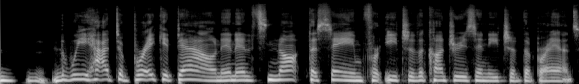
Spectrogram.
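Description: In a very clean recording with a silent background and a dry, close sound with no echo, a woman talks at a moderate pace with ordinary pitch variation in an ordinary speaking voice. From Connecticut, near New Haven. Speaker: former marketing executive. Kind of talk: interview.

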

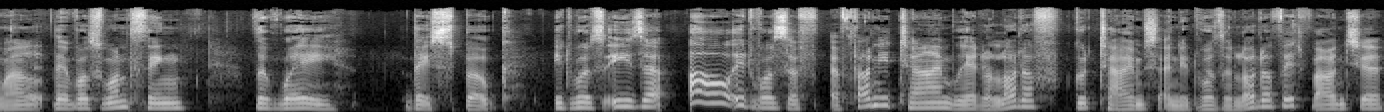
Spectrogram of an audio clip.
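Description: A woman with a German accent speaks at a fairly slow pace. Her fairly low voice makes very wide pitch swings. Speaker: journalist. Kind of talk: interview.

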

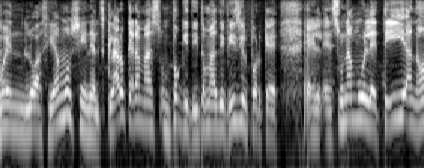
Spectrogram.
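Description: A man with a northern Mexican accent speaks at a moderate pace, fairly high in pitch. His pitch varies in an ordinary way, and there is noticeable background noise. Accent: northern Mexican (Monterrey). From Monterrey, Nuevo León, Mexico. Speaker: comedian. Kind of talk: casual interview chat.

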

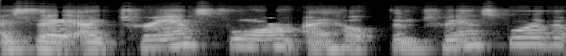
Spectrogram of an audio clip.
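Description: A woman with an American accent speaks with vocal fry and very wide pitch swings. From upstate New York, Rochester. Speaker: divorce and family law attorney. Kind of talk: interview.

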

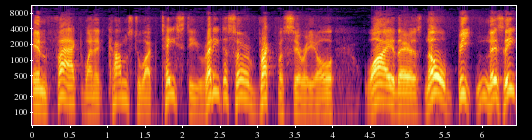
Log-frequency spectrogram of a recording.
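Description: A man puts on a character voice with a fairly high pitch and a slightly husky edge. He speaks at a fairly slow pace, and his pitch swings widely.

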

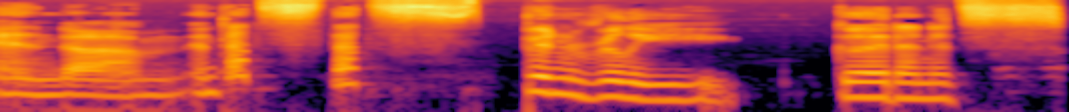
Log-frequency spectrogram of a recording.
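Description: A woman at medium pitch talks in a Norwegian accent, in a very clean recording with a silent background. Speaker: singer-songwriter. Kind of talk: casual interview.

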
